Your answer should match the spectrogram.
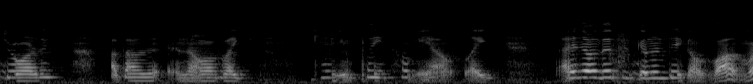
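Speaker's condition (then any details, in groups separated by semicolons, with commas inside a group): Cerebral palsy; spastic quadriplegia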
